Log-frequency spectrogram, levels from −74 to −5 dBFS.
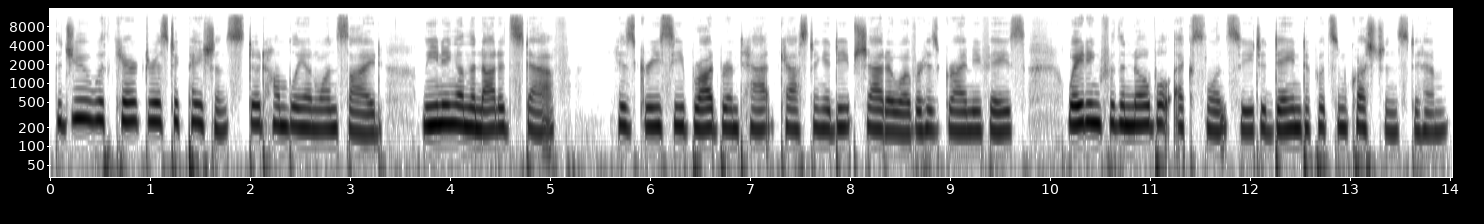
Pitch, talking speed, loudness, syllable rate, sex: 200 Hz, 175 wpm, -19 LUFS, 5.0 syllables/s, female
